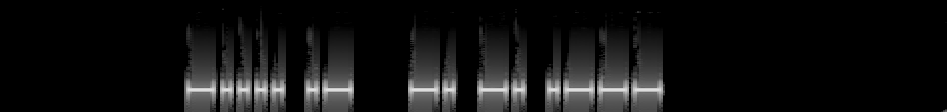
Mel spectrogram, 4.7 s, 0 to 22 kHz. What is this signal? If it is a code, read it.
Morse code, heard as a keyed tone, about 28 wpm, 700 Hz. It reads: 6A NNJ
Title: Field Day Exchanges Encore - 28wpm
